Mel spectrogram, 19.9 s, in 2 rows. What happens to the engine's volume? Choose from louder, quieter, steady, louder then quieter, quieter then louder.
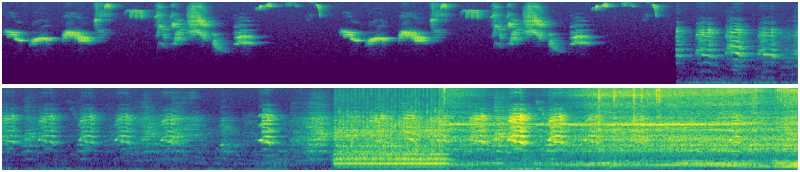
quieter then louder.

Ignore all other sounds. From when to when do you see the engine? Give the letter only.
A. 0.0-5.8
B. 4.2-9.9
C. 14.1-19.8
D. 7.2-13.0
C.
